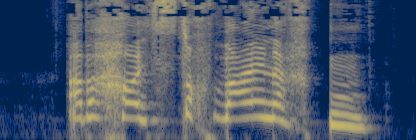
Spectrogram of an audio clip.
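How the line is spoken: Calling after. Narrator (German): rief ich ihm nach

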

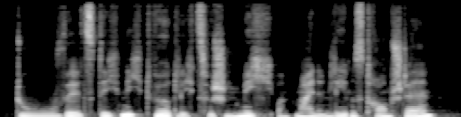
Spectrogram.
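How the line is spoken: Soft, confiding question. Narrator (German): als wolle sie ein Geheimnis weitergeben und fragte sanft

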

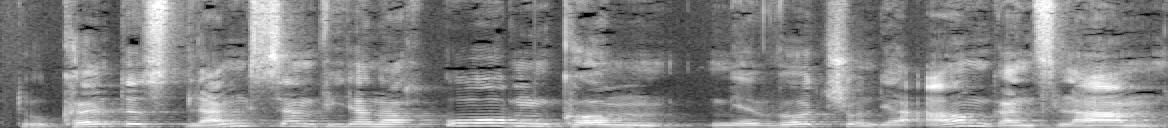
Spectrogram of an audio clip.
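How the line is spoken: Called out. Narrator (German): rief Tommy am unteren Rand der Wolke seinem Enkel zu

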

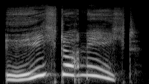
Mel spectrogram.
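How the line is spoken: Knight's exclamation. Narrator (German): rief der Ritter

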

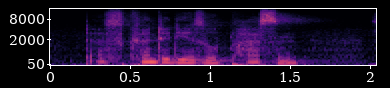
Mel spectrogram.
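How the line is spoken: Quiet, tearful. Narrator (German): sagt sie mit leiser Stimme und spürt, wie ihr eine einzelne Träne die Wange herunterrollt

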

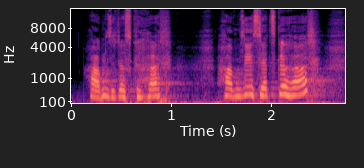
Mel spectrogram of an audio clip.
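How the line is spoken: Gasping lamenting man. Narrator (German): keuchte der Mann und es klang wie ein Wehklagen

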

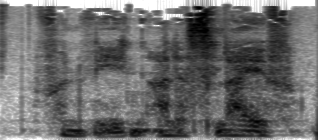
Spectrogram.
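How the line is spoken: Murmur. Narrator (German): murmelte Henning

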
